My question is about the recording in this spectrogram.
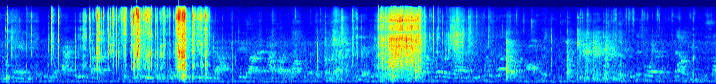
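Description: Foil trading-card pack wrappers crinkling and being torn open, with cards handled and shuffled, in several short bouts; the loudest burst of foil rustling comes about eight seconds in. Faint voices underneath.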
